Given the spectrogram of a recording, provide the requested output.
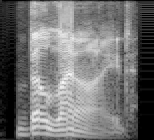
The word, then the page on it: belle laide: British English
